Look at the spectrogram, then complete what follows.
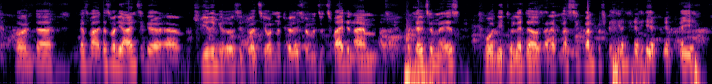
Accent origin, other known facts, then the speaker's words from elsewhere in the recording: Germany; Ich bin ja als Deutscher so, hab ja meine Qualitätsansprüche so.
